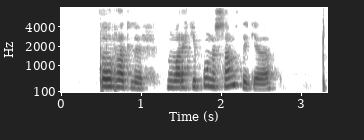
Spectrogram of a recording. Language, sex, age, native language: Icelandic, female, 13, Icelandic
